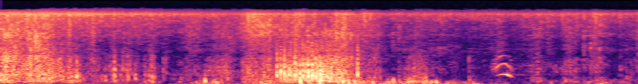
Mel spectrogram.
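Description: Ski edges scraping and chattering on firm snow, with wind rumble on the microphone, louder for a second or so about halfway through. About five seconds in comes a brief, high vocal cry.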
